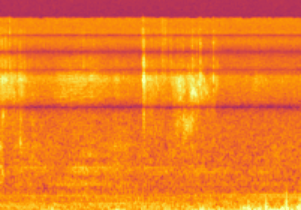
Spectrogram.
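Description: Faint splashing of a hooked fish thrashing at the water's surface, over a low steady rumble that grows louder near the end.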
